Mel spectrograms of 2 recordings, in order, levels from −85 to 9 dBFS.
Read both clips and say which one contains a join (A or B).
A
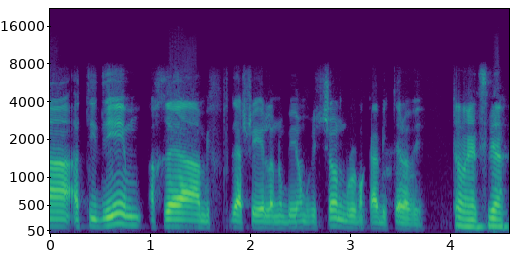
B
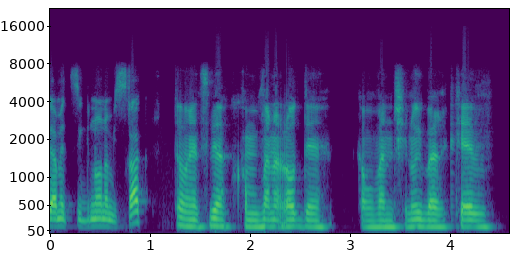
B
